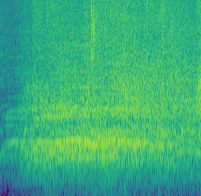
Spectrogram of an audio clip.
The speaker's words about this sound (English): The thing is, Tito's such an egomaniac, he will love that you applaud in the middle of the sponsors for him.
